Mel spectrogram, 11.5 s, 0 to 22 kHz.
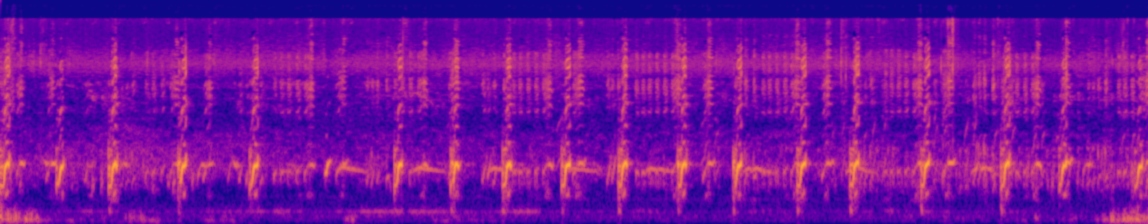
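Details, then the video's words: White-breasted waterhen lured with a decoy, two birds coming to one spot: loud, harsh, nasal notes repeated steadily almost twice a second, each a short sharp stroke, with faint low rumbling at start and end. "ต่อ นกกวักหมายเดียวเข้า2ตัว"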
